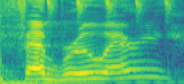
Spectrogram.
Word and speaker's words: February: foreign did you say February I know there's an R there but most people don't pronounce it oh well most people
